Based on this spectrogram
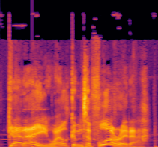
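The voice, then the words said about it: Very bad put-on accent. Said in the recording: “This is about the worst accent I've ever done.”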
